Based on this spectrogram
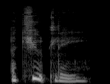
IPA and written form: əˈkjuːtlɪ (acutely)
